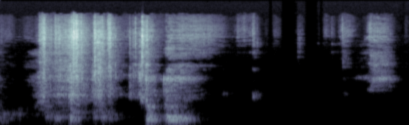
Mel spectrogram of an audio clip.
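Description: A man clearing his throat in a couple of rough bursts over the first two seconds, followed by near silence with a faint brief rustle near the end.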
